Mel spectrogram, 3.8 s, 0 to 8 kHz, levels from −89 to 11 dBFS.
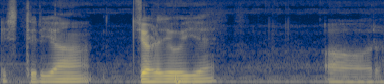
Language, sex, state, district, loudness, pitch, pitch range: Hindi, male, Bihar, Gaya, -21 LUFS, 105 Hz, 100-110 Hz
